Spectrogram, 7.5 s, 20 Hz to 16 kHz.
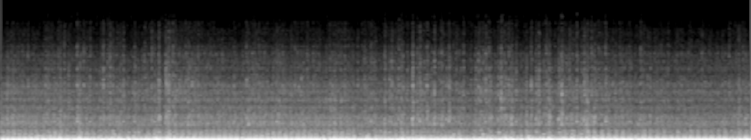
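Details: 6.0 LS V8 Silverado with an NV4500 manual, sat 12 years, stripped of parts and with a blown clutch: a loud, raw, low rumble with a ragged chuffing clatter that follows the revs, because the exhaust is ripped off at the manifold.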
